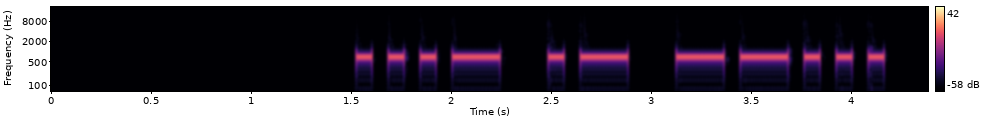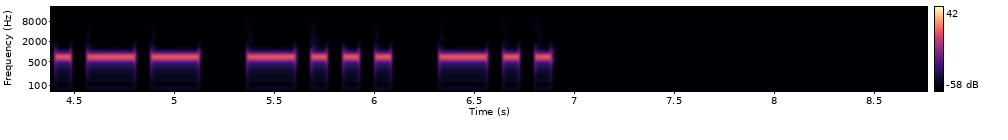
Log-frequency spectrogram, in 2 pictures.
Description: Morse code, heard as a keyed tone, about 15 wpm, 700 Hz. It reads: VA7WBD
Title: DXCC-100 Call Signs - 6 Characters - 15wpm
